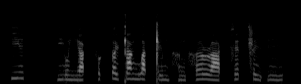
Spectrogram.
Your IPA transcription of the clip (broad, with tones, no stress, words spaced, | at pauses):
ji˦˥k̚ | ju˨˩ɲaː˨˩k̚ fə˦˥k̚ʔə˨˩˦jʈa˧ŋwa˨˩t̚ ʈi˨˩˨mhə˨˩˨ŋhəː˧ ɹaː˨˩k̚xe˦˥t̚ʂi˨˩˨ʔi˨˩˦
